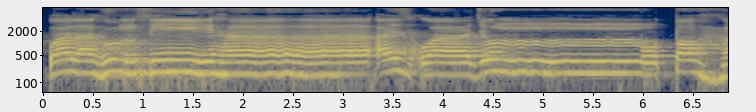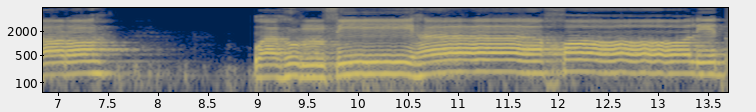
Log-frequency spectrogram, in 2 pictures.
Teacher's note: Kalau mau disambung itu didengungkan. tanwin bertemu dengan waw tasdid.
